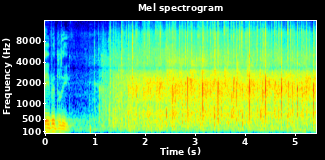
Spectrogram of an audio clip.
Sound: audience applauding

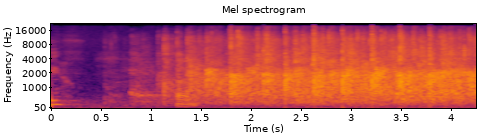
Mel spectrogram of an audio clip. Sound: room applauds

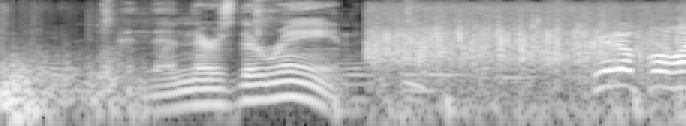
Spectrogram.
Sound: rain pattering

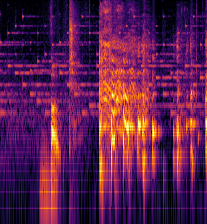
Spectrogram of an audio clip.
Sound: laughs

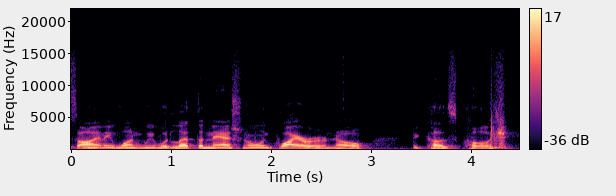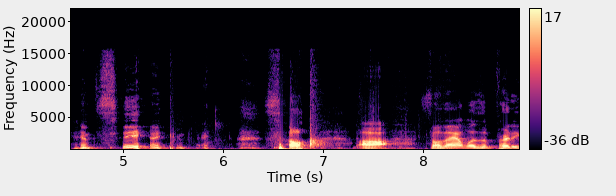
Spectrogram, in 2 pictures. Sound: claps

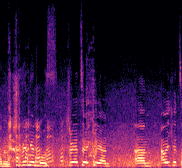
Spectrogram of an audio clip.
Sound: laughs

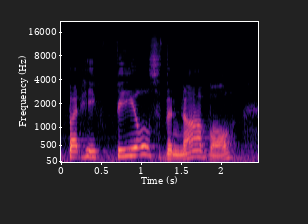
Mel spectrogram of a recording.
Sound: none

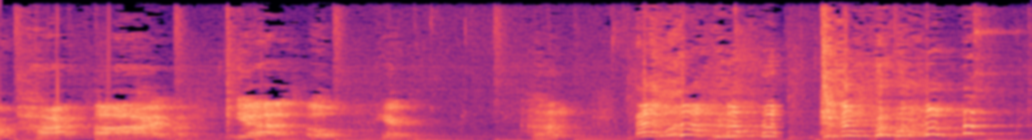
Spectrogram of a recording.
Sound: both laugh

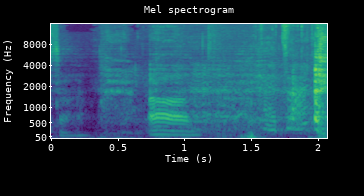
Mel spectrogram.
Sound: laughter

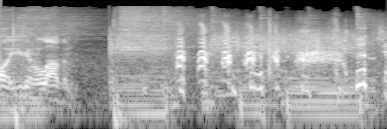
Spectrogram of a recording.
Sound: laughing

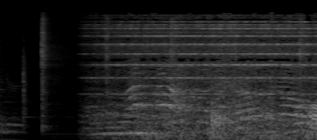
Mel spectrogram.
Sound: school bell rings

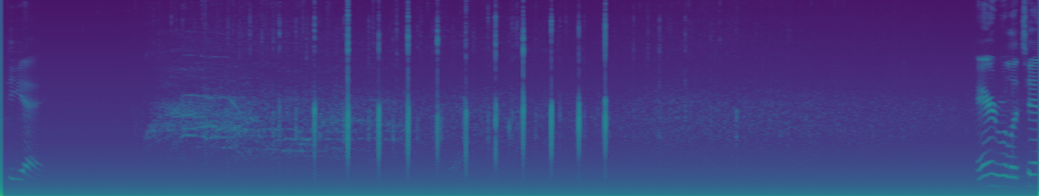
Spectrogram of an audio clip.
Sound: cheering and applause

